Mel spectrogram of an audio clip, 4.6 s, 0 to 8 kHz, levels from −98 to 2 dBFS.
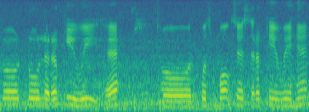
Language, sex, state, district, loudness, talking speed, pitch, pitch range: Hindi, male, Rajasthan, Bikaner, -14 LUFS, 140 wpm, 185 Hz, 180-195 Hz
